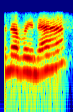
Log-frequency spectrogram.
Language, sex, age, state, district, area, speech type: Bodo, female, 30-45, Assam, Chirang, rural, conversation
